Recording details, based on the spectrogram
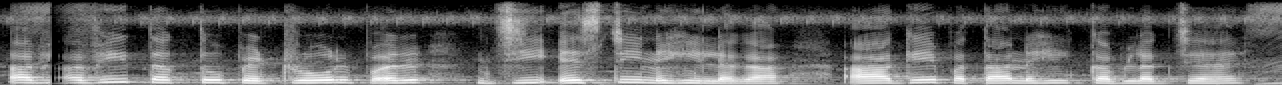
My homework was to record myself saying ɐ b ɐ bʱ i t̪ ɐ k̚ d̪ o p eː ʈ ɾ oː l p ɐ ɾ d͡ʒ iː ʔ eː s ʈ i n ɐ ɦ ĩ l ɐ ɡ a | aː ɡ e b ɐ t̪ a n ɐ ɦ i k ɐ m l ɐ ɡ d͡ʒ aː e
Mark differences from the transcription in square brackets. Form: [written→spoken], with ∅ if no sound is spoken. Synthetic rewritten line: ɐ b ɐ bʱ i t̪ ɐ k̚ [d̪→t̪] o p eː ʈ ɾ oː l p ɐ ɾ d͡ʒ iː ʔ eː s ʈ i n ɐ ɦ ĩ l ɐ ɡ a | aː ɡ e [b→p] ɐ t̪ a n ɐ ɦ [i→ĩ] k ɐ [m→b] l ɐ ɡ d͡ʒ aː e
